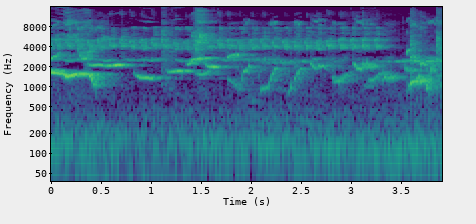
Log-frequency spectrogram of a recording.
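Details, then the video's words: White-rumped shama, albino and blorok color forms, giving clear whistled phrases: a long level note, then a series of short downward-slurred and rising notes, with a faint steady high tone underneath. "Burung Murai Termahal_Murai Batu Albino & Murai Batu Blorok EXTRIME"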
